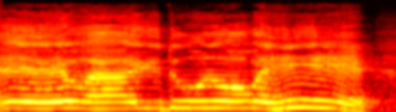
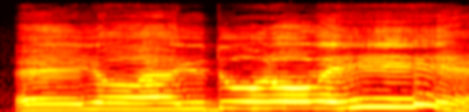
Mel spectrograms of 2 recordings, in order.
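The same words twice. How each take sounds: First: Loud, high shout echoing back; his hyped-up reply. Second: Loud, high, slow hyped shout; hyped-up greeting. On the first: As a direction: toss the same hype right back. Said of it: "And he's like". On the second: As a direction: greet him like a pumped-up wrestling fan. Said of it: "what did I say?". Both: Retold or imitated.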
